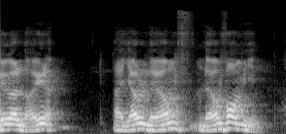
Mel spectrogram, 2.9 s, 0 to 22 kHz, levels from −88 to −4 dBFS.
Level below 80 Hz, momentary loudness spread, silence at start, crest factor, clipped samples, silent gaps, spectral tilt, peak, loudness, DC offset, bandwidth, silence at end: -58 dBFS; 9 LU; 0 s; 14 dB; under 0.1%; none; -8 dB/octave; -4 dBFS; -18 LUFS; under 0.1%; 8.8 kHz; 0.25 s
